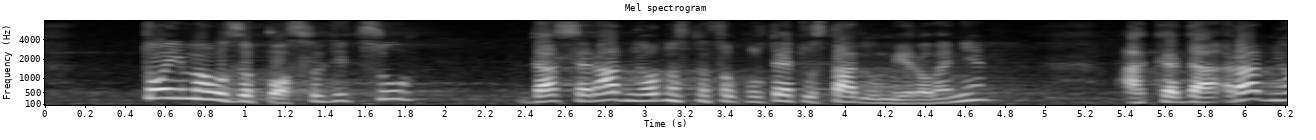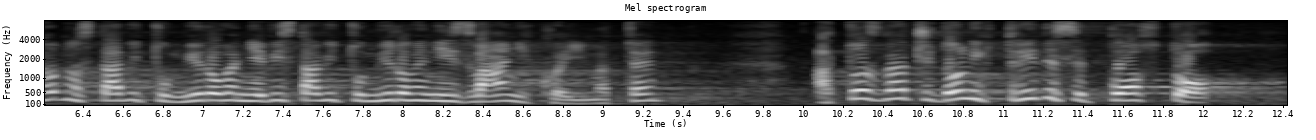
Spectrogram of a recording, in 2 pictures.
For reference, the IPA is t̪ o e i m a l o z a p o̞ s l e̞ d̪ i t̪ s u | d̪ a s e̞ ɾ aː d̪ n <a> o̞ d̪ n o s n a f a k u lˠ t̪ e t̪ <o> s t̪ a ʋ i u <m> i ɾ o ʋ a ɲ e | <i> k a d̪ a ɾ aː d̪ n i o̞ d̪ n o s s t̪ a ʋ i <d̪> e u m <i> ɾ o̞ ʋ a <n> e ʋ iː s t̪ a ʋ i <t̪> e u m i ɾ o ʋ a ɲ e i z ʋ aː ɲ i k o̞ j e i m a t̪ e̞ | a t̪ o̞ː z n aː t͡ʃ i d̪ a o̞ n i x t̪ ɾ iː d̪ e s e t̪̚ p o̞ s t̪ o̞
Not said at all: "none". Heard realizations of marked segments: i, u, m, a, t̪, i, ɲ, t̪

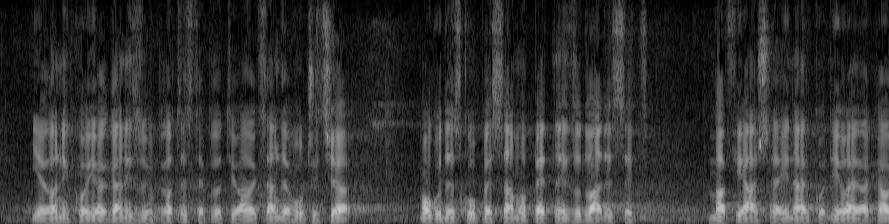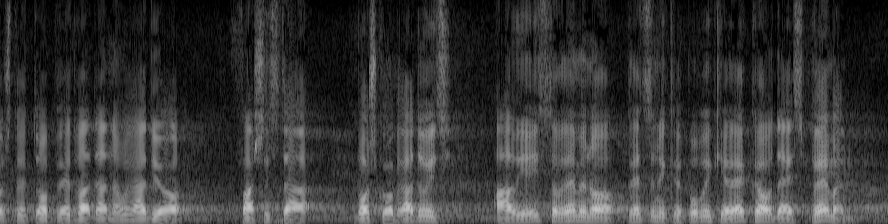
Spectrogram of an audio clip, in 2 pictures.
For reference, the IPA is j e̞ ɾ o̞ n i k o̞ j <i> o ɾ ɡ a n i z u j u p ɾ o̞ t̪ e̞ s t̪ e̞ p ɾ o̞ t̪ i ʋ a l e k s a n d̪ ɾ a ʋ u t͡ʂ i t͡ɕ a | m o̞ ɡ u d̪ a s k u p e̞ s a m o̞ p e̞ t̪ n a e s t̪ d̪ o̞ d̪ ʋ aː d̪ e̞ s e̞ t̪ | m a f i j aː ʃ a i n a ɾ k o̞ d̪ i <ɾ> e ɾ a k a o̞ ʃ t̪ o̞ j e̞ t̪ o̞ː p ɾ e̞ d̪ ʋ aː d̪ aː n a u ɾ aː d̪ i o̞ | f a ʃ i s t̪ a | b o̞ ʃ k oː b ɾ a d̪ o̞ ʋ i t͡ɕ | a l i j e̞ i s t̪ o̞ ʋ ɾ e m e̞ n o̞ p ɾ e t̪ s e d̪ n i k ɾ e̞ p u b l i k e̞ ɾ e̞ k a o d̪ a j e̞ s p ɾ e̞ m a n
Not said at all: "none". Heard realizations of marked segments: i, l

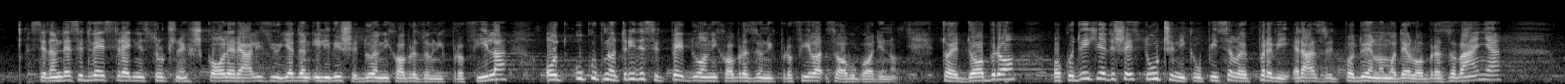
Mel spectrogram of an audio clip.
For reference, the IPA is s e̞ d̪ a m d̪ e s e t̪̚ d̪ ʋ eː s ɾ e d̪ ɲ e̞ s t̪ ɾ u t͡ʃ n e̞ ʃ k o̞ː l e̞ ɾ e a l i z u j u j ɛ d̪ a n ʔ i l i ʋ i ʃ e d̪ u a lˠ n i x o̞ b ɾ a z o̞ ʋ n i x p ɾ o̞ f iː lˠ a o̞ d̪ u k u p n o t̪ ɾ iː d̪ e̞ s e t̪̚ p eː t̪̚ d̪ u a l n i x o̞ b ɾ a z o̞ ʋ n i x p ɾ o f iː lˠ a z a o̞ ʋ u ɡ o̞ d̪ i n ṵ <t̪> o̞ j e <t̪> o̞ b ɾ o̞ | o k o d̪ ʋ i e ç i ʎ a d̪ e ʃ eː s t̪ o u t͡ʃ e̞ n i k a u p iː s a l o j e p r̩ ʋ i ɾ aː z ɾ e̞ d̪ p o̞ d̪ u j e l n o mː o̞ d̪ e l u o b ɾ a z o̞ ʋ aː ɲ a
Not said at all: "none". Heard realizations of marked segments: t̪, d̪

